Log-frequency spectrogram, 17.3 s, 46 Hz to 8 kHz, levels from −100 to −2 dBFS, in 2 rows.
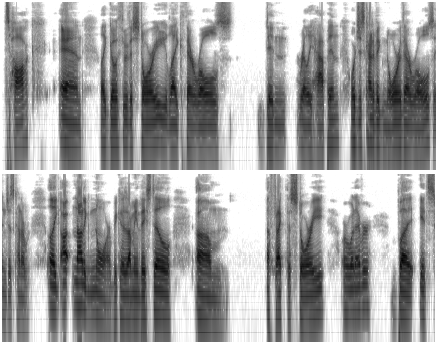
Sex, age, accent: male, 20-39, American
